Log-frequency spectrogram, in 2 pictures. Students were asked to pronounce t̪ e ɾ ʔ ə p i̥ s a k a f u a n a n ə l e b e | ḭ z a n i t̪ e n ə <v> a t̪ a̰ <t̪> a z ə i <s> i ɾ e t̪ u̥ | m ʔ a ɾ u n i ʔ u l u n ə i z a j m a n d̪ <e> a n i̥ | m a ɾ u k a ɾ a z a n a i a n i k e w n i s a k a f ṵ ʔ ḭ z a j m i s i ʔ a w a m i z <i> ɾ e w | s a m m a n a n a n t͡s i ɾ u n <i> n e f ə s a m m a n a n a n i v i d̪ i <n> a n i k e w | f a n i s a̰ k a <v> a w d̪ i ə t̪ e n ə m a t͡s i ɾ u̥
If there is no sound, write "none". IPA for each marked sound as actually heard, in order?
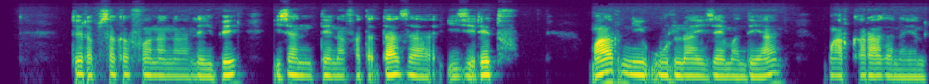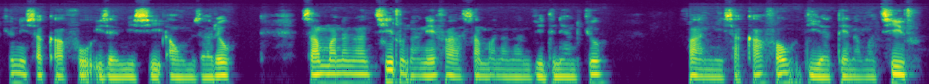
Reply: f, d̪, z, e, a, a, n, f

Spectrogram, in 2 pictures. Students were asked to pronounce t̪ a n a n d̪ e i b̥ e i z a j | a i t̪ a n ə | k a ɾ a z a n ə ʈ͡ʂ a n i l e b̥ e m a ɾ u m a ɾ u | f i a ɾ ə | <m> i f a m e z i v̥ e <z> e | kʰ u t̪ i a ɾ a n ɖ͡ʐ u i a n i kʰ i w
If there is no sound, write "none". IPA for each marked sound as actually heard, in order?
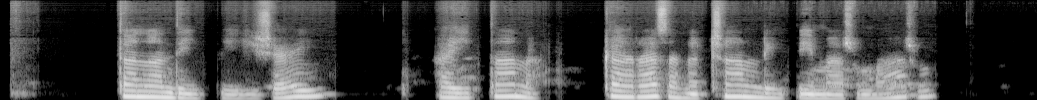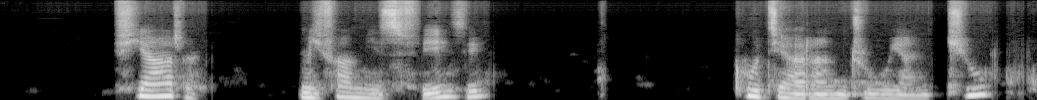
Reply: m, z

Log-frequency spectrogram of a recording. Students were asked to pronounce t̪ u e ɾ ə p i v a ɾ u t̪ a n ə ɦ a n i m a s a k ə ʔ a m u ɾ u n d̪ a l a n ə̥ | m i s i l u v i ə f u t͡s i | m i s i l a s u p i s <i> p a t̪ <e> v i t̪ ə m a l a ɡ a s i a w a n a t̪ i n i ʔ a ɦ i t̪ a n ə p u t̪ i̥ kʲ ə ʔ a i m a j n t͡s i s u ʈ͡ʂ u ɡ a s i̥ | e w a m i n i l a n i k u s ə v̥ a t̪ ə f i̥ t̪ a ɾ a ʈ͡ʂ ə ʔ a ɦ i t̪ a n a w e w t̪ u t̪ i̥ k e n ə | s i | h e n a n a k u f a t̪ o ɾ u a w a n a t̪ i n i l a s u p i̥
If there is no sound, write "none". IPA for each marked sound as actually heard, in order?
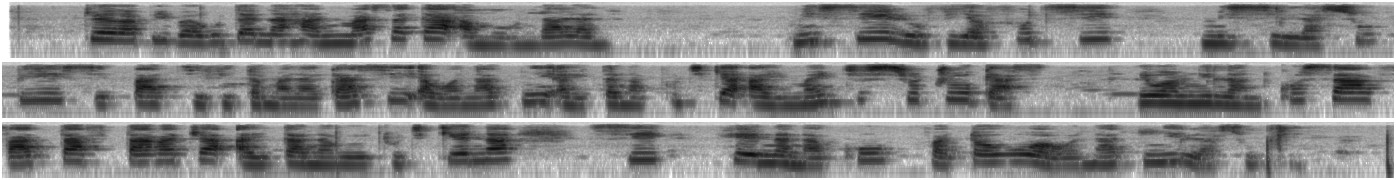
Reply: i, i

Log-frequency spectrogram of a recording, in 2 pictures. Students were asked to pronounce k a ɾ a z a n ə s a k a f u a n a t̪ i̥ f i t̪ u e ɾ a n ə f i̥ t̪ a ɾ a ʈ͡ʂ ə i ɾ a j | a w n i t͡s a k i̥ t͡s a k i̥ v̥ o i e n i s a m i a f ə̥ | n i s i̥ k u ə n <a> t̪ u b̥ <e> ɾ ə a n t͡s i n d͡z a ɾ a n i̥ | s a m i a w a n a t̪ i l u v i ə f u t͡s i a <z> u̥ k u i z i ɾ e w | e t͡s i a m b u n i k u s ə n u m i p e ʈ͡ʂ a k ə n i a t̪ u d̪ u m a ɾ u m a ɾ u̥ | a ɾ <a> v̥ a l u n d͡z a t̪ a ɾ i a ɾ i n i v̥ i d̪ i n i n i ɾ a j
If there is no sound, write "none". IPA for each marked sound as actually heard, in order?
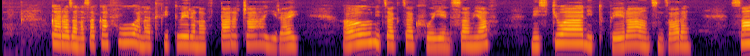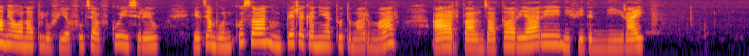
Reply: i, e, v, i

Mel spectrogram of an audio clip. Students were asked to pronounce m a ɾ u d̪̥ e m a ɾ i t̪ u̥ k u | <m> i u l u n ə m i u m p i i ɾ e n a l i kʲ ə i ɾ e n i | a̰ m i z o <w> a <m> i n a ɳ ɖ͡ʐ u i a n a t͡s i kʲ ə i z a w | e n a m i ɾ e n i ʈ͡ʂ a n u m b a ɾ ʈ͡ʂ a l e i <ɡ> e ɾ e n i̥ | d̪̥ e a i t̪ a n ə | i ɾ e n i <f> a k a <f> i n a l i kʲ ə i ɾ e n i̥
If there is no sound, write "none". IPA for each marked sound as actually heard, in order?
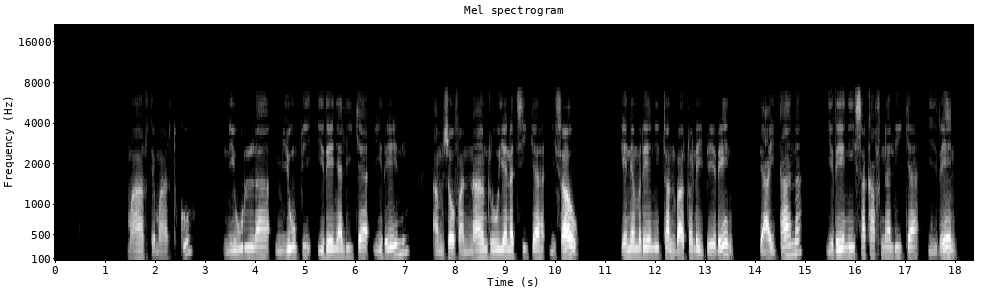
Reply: n, v, n, b, s, f

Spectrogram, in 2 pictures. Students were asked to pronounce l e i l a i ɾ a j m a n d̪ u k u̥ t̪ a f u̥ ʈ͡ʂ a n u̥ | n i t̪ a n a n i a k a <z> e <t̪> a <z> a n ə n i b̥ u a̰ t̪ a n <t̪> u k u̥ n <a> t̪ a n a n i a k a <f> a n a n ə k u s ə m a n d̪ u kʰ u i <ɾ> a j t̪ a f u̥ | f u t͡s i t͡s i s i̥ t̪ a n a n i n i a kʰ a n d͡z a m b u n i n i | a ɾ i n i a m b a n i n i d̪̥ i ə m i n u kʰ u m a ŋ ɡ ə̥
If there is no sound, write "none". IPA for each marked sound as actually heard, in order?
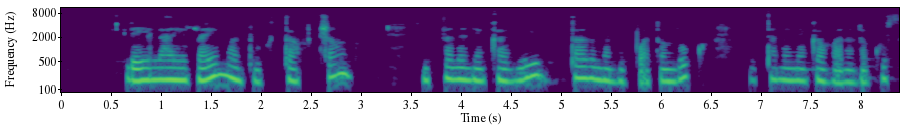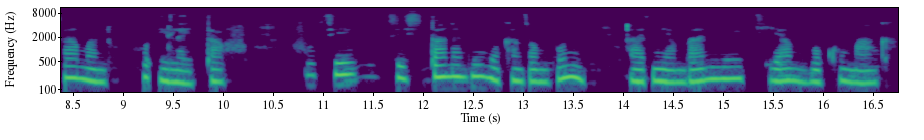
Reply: v, t̪, z, d̪, i, v, l

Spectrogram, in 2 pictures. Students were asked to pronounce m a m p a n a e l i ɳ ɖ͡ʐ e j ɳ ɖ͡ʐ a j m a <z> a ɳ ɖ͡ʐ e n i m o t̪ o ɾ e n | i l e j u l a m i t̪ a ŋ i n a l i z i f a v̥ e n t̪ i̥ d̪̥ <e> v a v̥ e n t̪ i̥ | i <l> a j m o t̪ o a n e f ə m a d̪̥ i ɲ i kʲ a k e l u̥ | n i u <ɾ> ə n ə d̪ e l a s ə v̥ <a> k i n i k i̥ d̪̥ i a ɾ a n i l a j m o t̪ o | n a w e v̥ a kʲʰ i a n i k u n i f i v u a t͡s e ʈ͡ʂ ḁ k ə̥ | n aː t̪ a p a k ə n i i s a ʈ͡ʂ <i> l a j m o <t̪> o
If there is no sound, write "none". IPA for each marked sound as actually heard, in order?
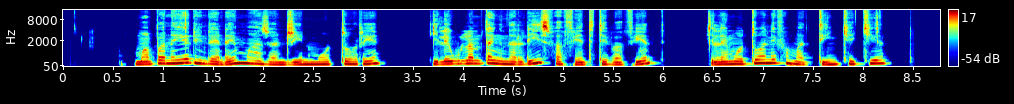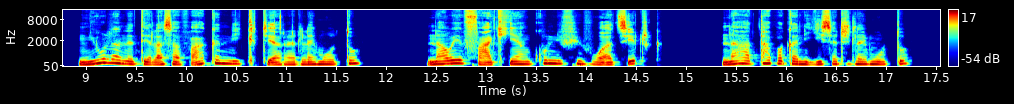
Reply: z, e, l, l, a, i, t̪

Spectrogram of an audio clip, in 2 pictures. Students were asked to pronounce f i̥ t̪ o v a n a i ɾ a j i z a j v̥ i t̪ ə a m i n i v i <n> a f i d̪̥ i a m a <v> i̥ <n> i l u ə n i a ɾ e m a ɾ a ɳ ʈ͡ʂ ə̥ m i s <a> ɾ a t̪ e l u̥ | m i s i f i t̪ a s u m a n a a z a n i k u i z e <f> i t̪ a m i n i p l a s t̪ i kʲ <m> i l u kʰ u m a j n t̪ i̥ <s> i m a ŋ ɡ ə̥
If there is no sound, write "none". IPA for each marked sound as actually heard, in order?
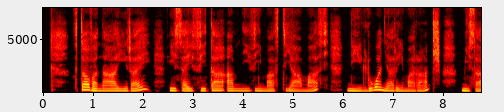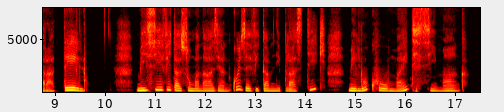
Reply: m, f, n, a, v, m, s

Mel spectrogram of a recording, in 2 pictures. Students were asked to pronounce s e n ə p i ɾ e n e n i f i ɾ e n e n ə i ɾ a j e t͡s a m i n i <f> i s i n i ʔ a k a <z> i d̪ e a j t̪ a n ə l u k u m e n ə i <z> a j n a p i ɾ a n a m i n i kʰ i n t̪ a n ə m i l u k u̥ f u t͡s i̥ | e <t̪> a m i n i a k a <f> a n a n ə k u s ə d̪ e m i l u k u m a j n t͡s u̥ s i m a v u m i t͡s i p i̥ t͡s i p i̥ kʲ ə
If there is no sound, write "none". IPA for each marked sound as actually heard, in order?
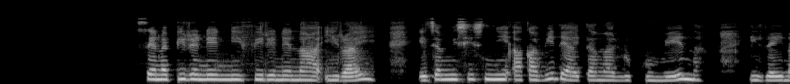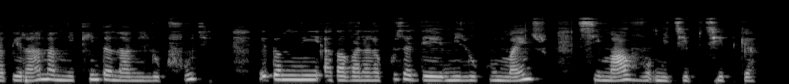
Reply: s, v, z, t̪, v

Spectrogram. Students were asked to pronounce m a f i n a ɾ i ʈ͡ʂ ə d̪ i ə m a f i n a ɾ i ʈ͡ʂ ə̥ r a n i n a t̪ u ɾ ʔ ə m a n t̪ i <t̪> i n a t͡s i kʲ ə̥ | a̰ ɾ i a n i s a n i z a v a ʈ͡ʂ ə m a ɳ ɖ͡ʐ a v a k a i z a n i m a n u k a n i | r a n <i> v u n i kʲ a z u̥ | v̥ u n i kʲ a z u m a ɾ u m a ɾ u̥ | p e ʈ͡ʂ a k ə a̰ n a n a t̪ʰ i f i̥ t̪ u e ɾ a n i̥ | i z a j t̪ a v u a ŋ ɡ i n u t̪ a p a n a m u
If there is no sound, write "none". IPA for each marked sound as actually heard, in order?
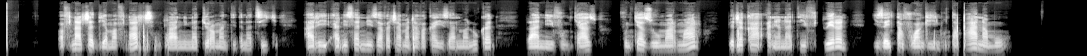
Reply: d̪, i

